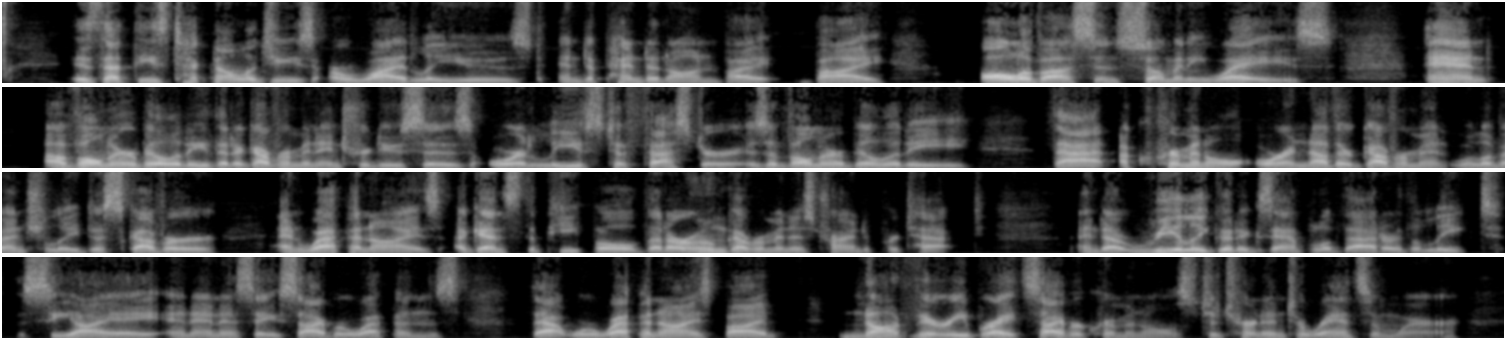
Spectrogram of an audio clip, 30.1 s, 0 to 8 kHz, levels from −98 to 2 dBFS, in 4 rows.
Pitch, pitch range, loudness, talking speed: 115 Hz, 105-130 Hz, -30 LUFS, 165 wpm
